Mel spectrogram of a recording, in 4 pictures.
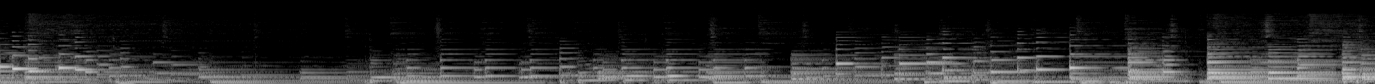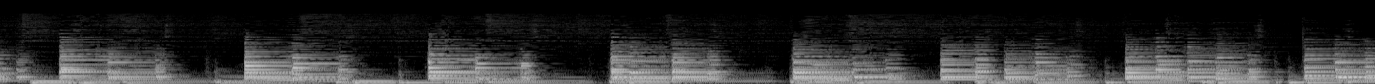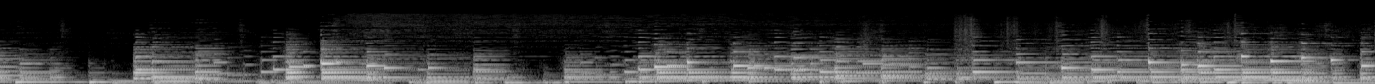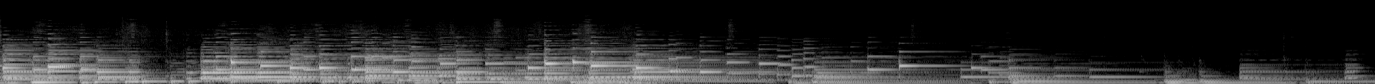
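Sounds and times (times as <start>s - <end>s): low piano bass notes: 0.0s - 55.0s
piano chords: 0.0s - 55.0s.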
